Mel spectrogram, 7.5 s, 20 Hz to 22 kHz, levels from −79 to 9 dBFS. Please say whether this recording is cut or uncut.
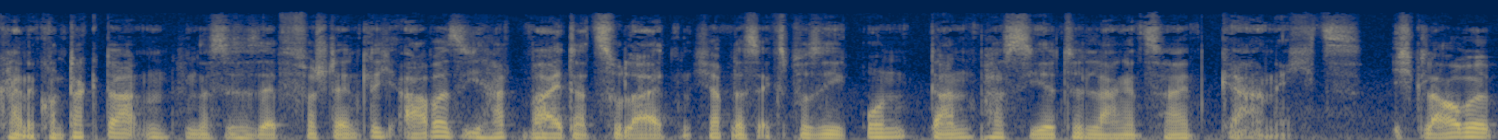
cut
